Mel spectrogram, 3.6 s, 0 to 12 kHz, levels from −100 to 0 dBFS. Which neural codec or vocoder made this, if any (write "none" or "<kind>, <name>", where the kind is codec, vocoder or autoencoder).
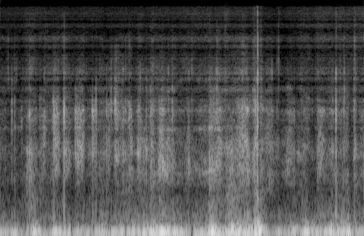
codec, SNAC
